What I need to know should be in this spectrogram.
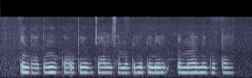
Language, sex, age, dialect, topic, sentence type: Hindi, female, 56-60, Awadhi Bundeli, agriculture, statement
